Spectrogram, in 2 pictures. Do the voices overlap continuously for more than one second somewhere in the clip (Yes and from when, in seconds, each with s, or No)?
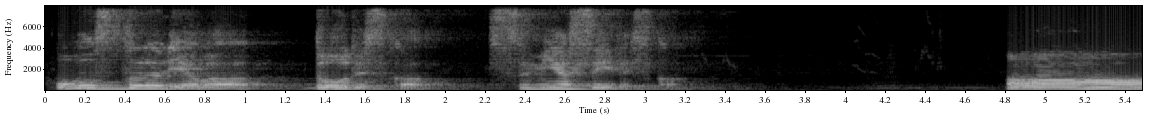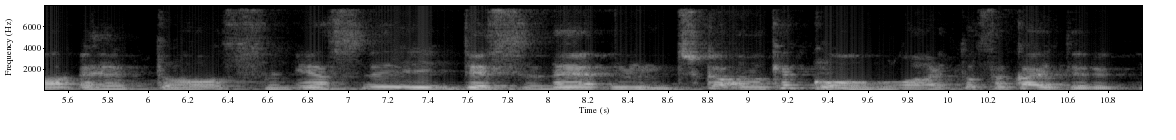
No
